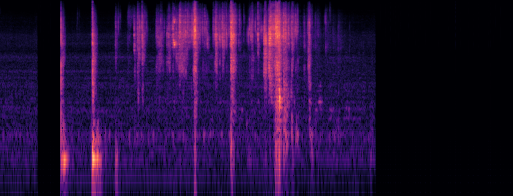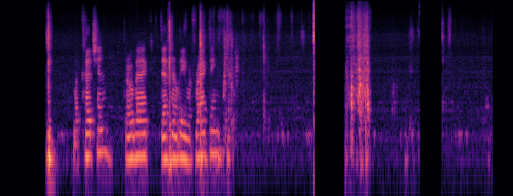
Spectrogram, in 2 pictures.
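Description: Trading cards shuffle and flick in hands.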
